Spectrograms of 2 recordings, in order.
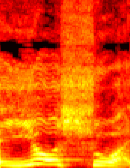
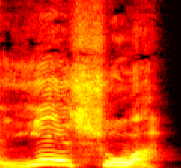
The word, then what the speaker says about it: Yeshua: Au lieu de Yoshua, Yeshua, Yeshua.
